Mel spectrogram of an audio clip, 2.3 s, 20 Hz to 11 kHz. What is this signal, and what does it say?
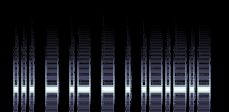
Morse code, heard as a keyed tone, about 30 wpm, 700 Hz. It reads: STATE.
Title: Sentences from Top 1400 Words 30wpm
